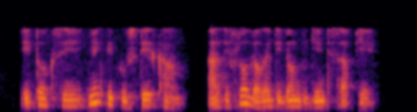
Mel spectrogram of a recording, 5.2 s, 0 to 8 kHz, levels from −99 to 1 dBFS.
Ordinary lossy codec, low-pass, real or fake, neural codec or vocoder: AAC, 16 kbps; 7.2 kHz; real; none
